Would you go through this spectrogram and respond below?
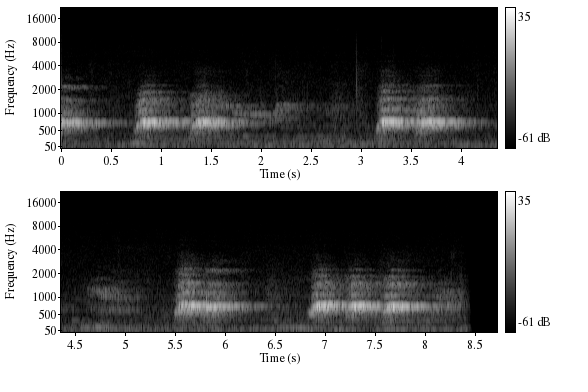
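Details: Toy poodle puppies, males and females from a newborn litter kept indoors in Turkey, give high yapping barks in four bursts, each made of two or three quick yelps, with quiet pauses between them.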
